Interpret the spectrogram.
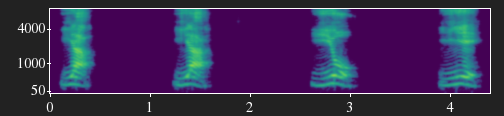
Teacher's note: it's not going to be ia, where both of them are the same length, but it's going to be one short, one long.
